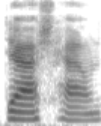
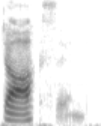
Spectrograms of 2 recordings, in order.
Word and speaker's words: dachshund: Let me know if you know the reason why some people say dash hound instead of dachshund because that's crazy Mhm.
